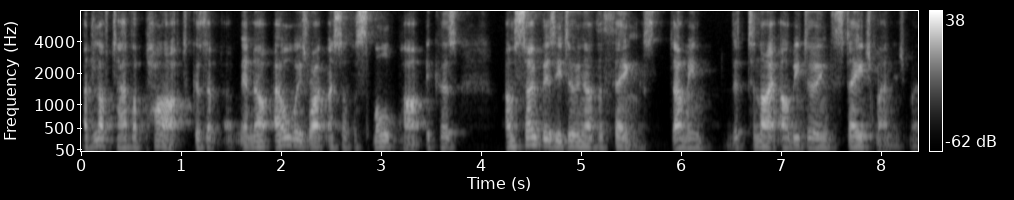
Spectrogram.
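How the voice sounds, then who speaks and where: A man talks at a fairly quick pace with a British accent. His voice is fairly low and somewhat breathy, with ordinary pitch variation, over a quiet background. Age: 60s. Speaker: local playwright and amateur actor. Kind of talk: casual interview chat. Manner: halting.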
